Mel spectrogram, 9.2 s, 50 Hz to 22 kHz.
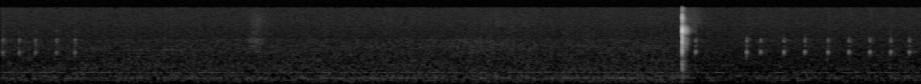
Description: Here is my new ipad air 2 bought in early january 2015, whilst recording unusual keyboard recognition problem, the loud popping sound that I've tried to get on video gets clearly heard.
